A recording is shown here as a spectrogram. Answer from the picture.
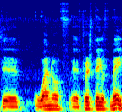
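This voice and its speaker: A man with a Spanish accent speaks at a fairly slow pace in a dark, mellow tone with fairly even intonation. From Chile. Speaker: interviewee. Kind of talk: interview. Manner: halting.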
